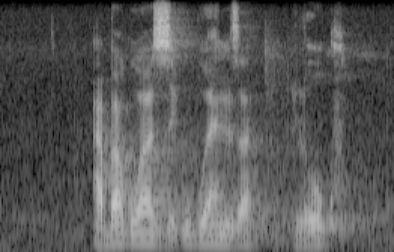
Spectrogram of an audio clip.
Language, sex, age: Zulu, male, 23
